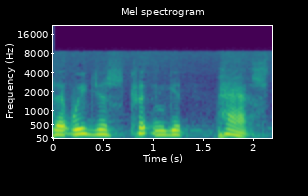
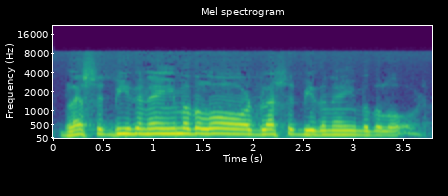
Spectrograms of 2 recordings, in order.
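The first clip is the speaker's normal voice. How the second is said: leading worship prayer. Acted. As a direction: lift the room into thanksgiving. Leads the congregation in prayer.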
